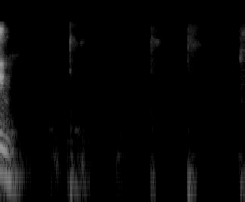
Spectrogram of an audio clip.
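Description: A few faint, short clicks in near silence, just after the end of a man's spoken word.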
